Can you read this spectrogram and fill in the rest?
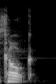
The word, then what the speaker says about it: Koch: Coke. – Coke brothers. Where I grew up, if it's spelled like that, it's Koch.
